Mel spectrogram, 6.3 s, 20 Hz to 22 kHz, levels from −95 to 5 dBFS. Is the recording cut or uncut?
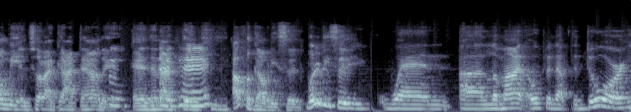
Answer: cut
